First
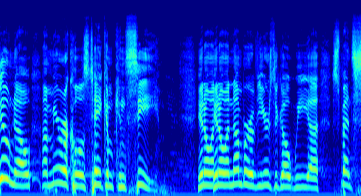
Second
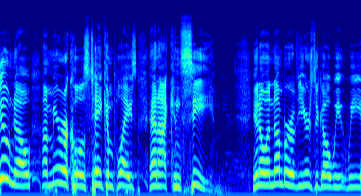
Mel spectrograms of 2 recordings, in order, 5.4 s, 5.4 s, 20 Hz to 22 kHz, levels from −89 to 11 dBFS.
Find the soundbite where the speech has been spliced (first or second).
first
